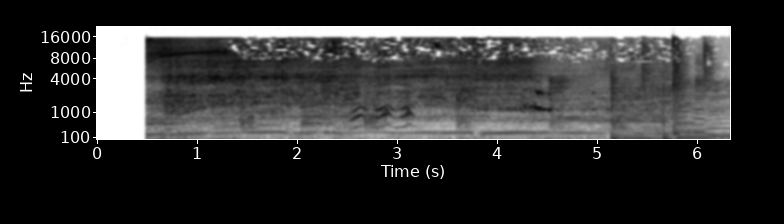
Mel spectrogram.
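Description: A car running at high revs with its tyres squealing and skidding, as in a burnout or drift. Music comes in about five seconds in.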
